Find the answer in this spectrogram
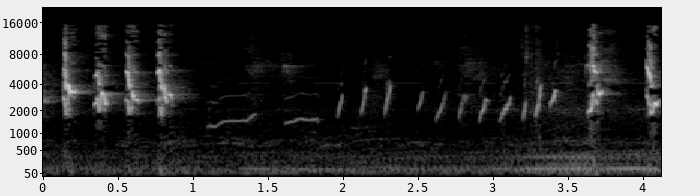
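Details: White-eye singing 'kombo' style, a lively 'fighter' bird for tutoring other songbirds: four loud harsh chirps, then two slurred whistles and a quick run of thin rising notes, ending with more loud chirps.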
